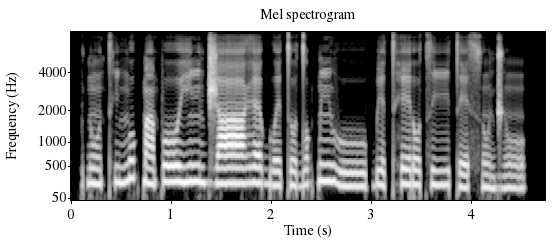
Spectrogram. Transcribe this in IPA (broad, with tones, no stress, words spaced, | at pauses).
ɗũ˨ tʰi˨ŋo˦k͡pã˨ poː˦jĩ˦ d͡ʒaː˦ɣɛ˦ ɡʷe˨tʊ˨dɔ˦ k͡pĩ˦ βuː˨ɓɪ˦˨ tʰe˦ ɾo˦t͡siː˦te˨ sũ˨d͡ʒũ˨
